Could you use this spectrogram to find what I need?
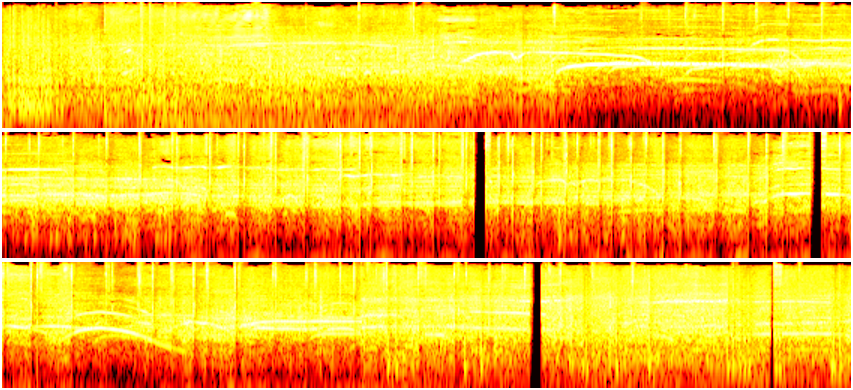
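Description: Fireworks crackle and pop overhead without a break.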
